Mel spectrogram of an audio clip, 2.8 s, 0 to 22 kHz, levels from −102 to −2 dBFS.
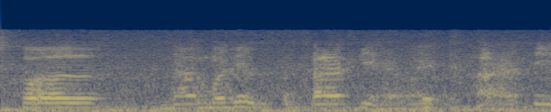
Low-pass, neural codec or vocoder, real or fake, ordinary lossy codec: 7.2 kHz; codec, 16 kHz, 2 kbps, FunCodec, trained on Chinese and English, 25 frames a second; fake; none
